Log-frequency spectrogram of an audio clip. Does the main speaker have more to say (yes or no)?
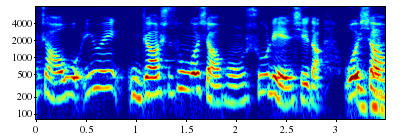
yes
